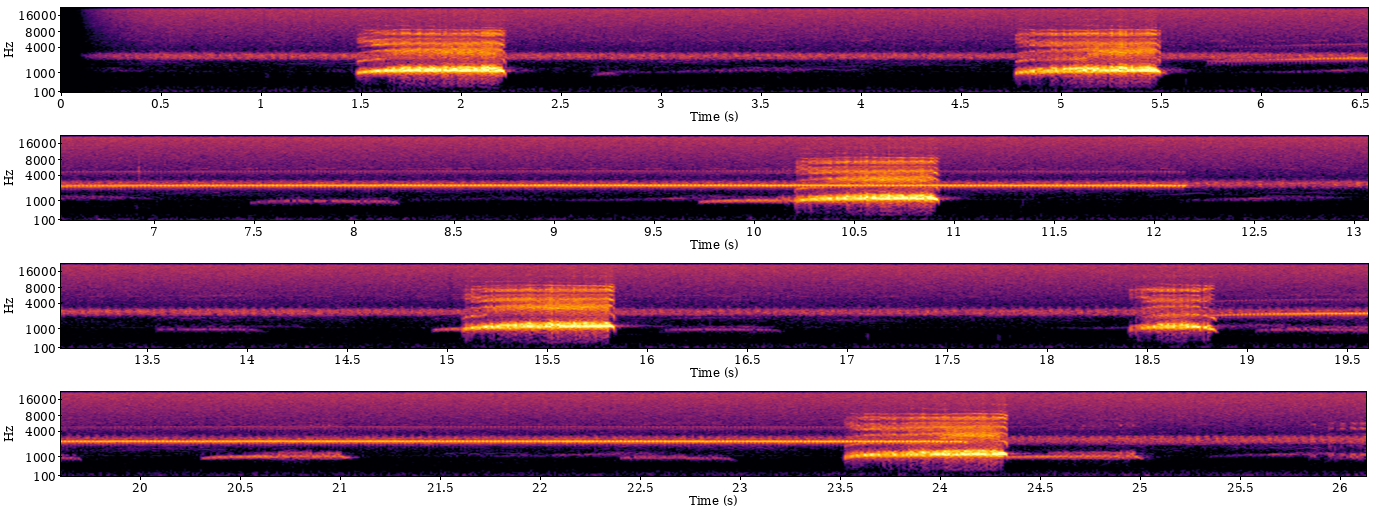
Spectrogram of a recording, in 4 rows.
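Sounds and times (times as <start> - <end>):
Incilius alvarius calling: 1.5 - 4.0, 4.8 - 8.4, 9.5 - 11.3, 15.0 - 16.7, 18.4 - 26.1.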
